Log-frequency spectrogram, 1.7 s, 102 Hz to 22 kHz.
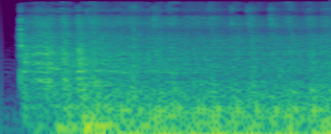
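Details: Kawasaki Zephyr 750, just fitted with new gapped spark plugs after losing spark, catches on the first crank and settles into a steady, even idle with no misfire or stumble; starts and runs healthy.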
